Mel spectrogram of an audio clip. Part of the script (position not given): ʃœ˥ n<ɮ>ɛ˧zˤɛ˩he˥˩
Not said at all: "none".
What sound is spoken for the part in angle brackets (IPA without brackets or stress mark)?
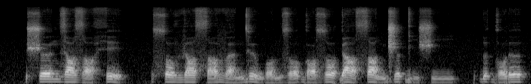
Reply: z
